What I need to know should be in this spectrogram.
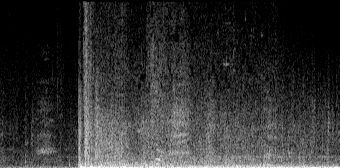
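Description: A fire roars loudly.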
